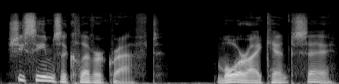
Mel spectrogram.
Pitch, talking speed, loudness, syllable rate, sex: 105 Hz, 160 wpm, -18 LUFS, 3.6 syllables/s, male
